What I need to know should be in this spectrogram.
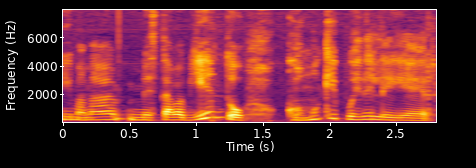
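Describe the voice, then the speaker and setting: Her pitch moves up and down in an ordinary way. The woman talks at a moderate pace. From US South, Texas (McAllen, Rio Grande Valley); Texas. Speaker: actress and arts education coordinator; interview guest, arts educator. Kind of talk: TV interview. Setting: TV studio. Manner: halting, many fillers. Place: studio. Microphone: lapel.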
